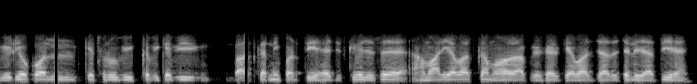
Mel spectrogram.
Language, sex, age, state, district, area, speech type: Urdu, male, 30-45, Bihar, Khagaria, rural, conversation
